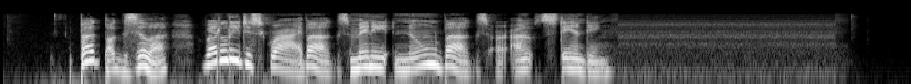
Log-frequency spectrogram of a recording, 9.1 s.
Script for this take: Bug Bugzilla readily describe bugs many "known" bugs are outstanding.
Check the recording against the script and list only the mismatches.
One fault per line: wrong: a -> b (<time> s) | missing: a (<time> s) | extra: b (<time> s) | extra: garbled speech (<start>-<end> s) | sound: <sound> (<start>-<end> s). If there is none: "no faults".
no faults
